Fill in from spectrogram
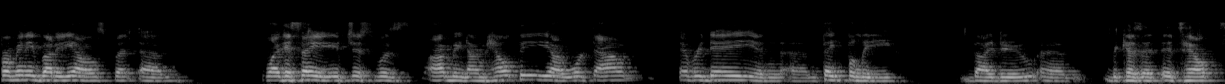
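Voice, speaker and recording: A woman speaks fairly slowly at a fairly low pitch, in a monotone, flat intonation. Audible room echo surrounds her voice. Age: 60s. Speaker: registered nurse. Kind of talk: casual health interview.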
